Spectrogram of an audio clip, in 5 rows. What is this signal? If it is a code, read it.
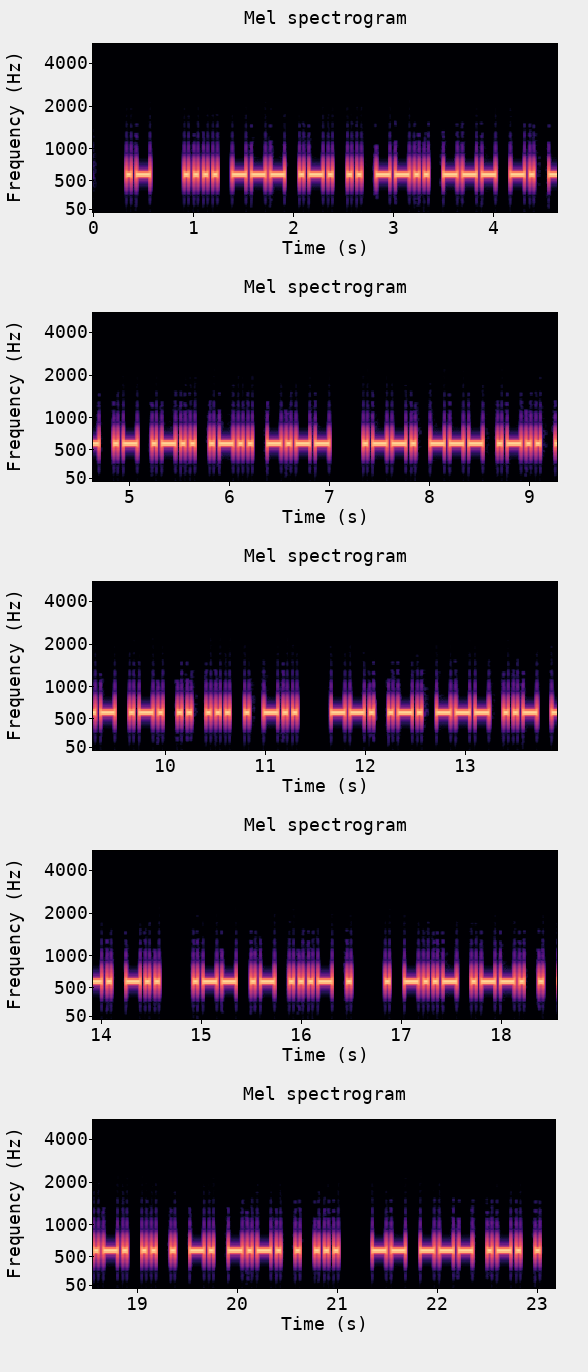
Morse code, heard as a keyed tone, about 25 wpm, 600 Hz. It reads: A HORIZONTALLY POLARISED GROUND WAVE EXPERIENCES MORE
